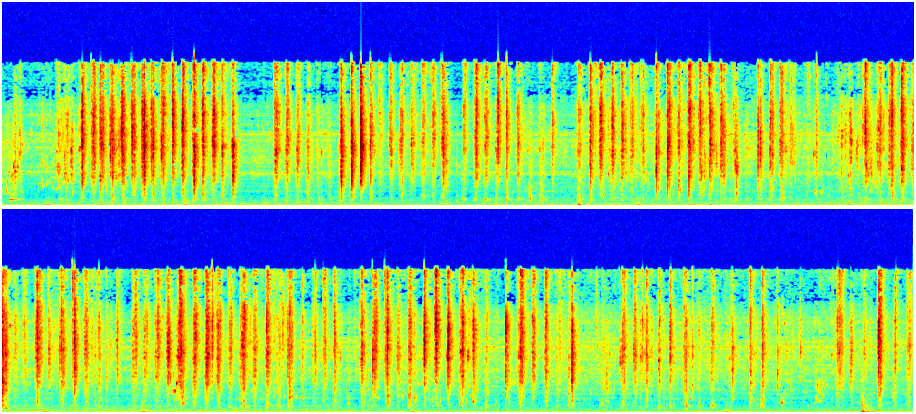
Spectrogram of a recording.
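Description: Tap water running into a stainless steel sink while hands rub and rinse a whole fish, giving a rapid, irregular patter of small splashes and wet slaps.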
